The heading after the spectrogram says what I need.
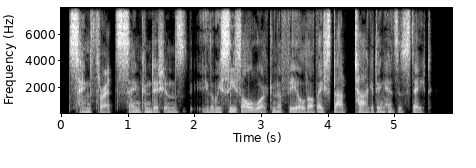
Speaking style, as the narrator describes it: sighed another man nervously

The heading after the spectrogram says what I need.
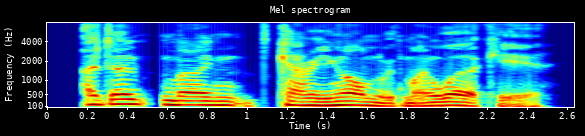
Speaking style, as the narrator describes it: he stuttered

